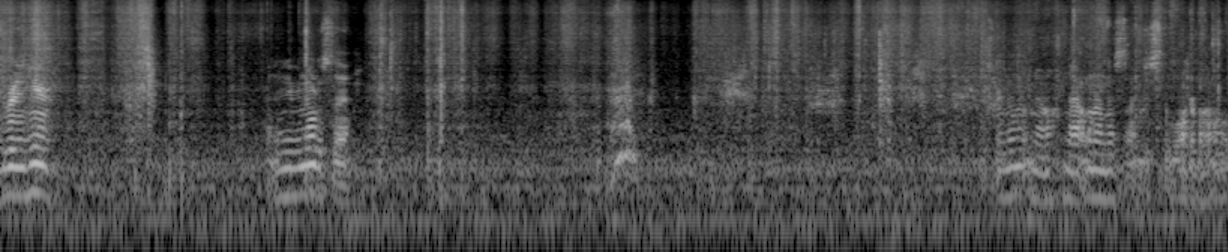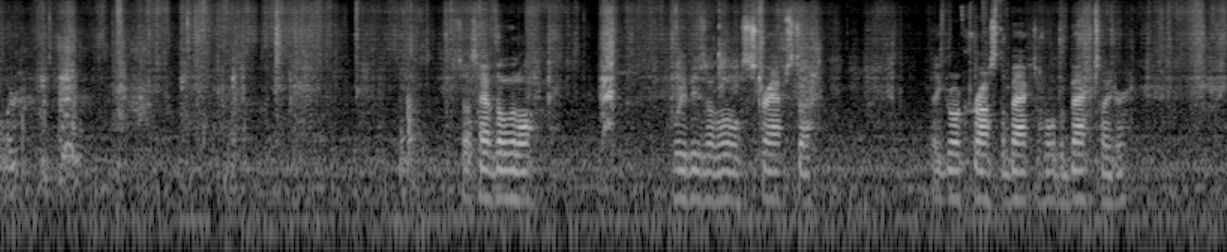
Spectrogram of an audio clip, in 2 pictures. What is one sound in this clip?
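Fabric of a bag rustles as hands handle it.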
